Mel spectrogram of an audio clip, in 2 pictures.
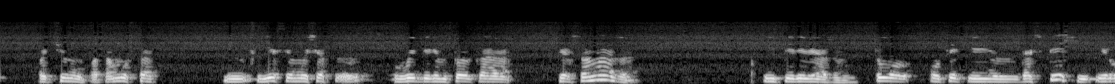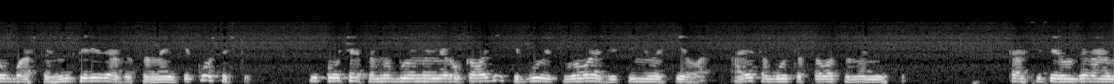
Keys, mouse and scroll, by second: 21.4 shift+click.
